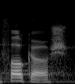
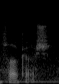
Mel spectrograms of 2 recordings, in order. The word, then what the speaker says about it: fokos: it's called afokosh f-o-k-o-s s is pronounced like sugar in hungarian if you want it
